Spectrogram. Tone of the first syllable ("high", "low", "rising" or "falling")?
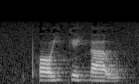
rising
